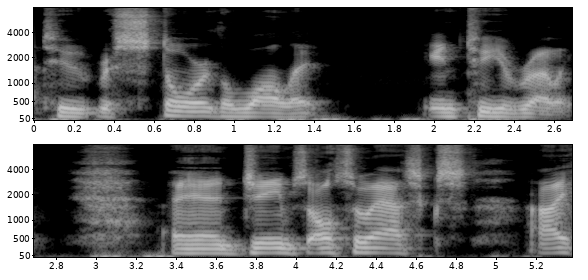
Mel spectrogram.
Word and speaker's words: Yoroi: And James says, Hi, can I restore my Daedalus wallet using the Rory wallet? The answer is yes. Of course, I pronounced Yoroi wrong. It's Yoroi. Yes, you can.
